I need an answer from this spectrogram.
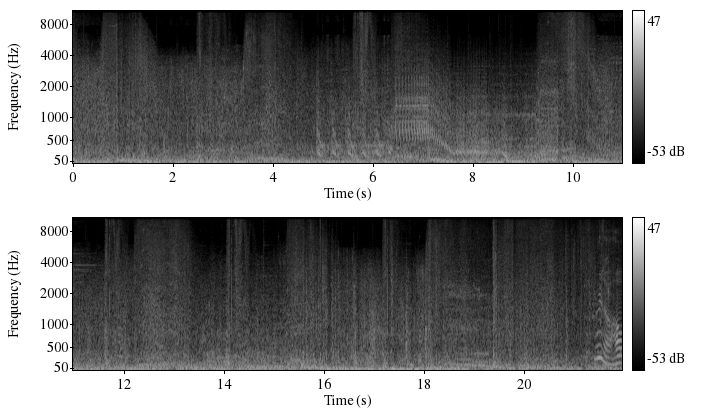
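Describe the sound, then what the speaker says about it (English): Repeated explosions erupt around the player in Horizon Zero Dawn, loud booms and bursts arriving every second or two over a constant rumble, with someone talking over them. "There's a whole lot of explosions with that, and I do not know why."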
